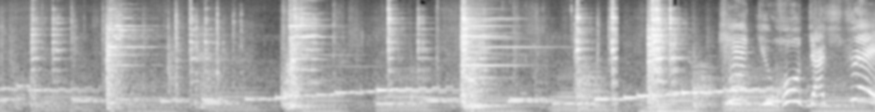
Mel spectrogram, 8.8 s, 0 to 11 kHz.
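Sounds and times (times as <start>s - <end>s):
hammer striking metal while forging in a foundry: 0.3s - 7.1s
speech: 8.1s - 8.7s.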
